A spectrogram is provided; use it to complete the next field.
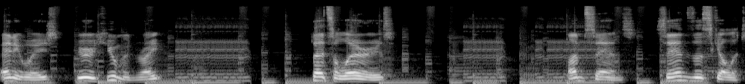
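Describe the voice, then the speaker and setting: With faint music in the background, a man at a medium pitch speaks very slowly in a put-on character voice. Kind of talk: casual gaming commentary. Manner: laid-back, lazy.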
